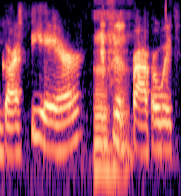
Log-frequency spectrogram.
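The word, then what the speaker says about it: Garcierge: My business page is the cigar the business name Garcier is the proper way to pronounce it is G A R C I E R G E.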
